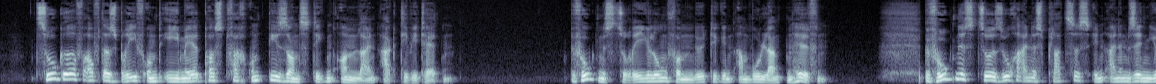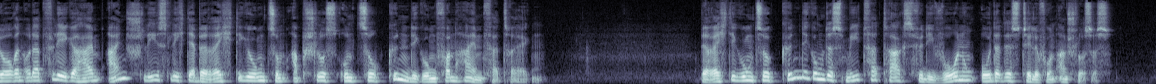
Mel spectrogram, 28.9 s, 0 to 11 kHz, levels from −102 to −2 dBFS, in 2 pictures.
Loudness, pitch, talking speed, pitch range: -19 LUFS, 135 Hz, 100 wpm, 120-155 Hz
